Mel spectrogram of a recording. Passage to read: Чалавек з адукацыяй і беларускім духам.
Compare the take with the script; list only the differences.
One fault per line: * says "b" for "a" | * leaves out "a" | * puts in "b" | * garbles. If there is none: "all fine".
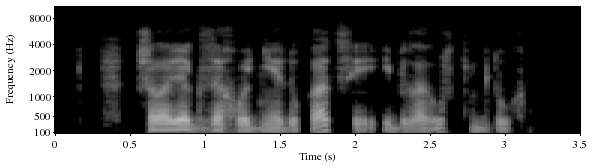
* puts in "заходняй"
